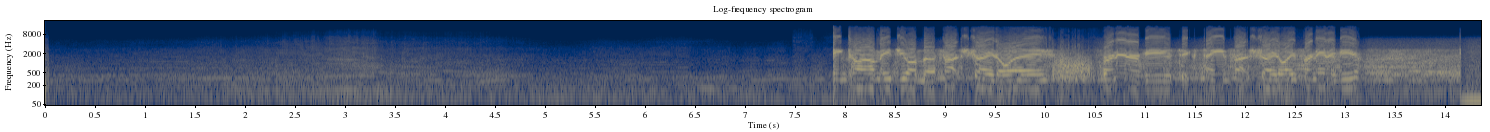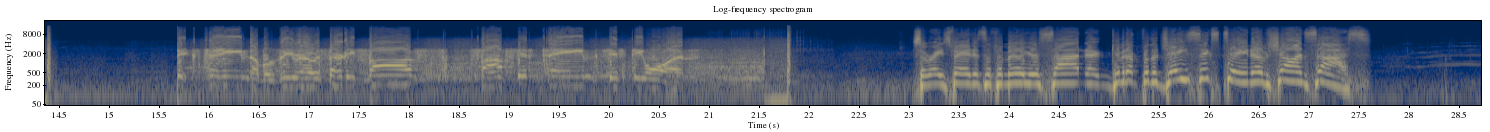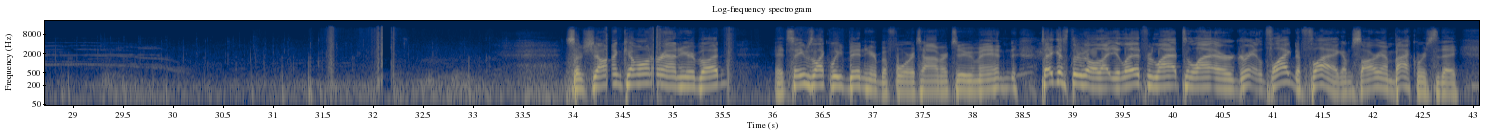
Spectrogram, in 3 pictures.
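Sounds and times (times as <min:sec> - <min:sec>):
race car engines at low speed: 0:00.0 - 0:43.0
spectator whooping: 0:27.9 - 0:30.1.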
